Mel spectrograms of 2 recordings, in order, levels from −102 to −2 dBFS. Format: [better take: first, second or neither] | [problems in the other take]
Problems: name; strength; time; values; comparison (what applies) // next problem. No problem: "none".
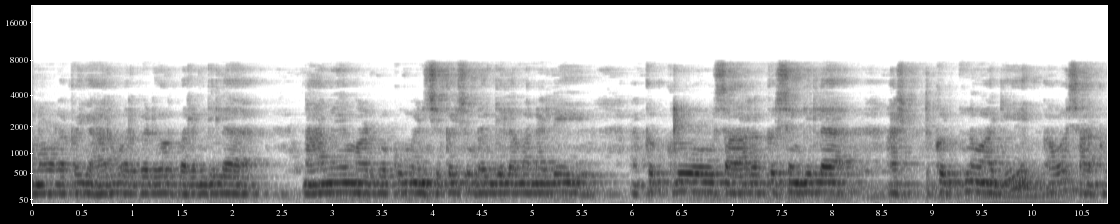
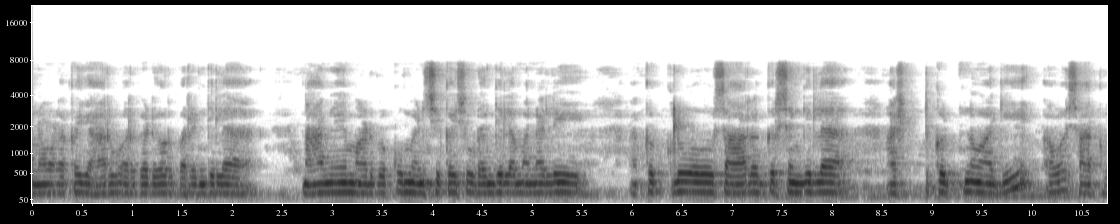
second | room echo; dies away in 0.9 s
